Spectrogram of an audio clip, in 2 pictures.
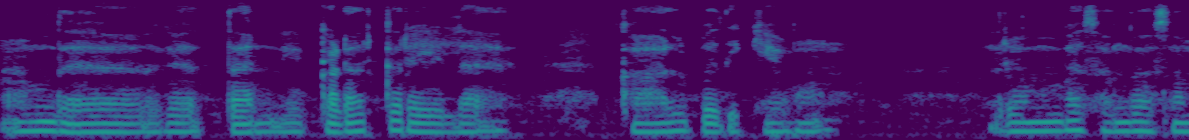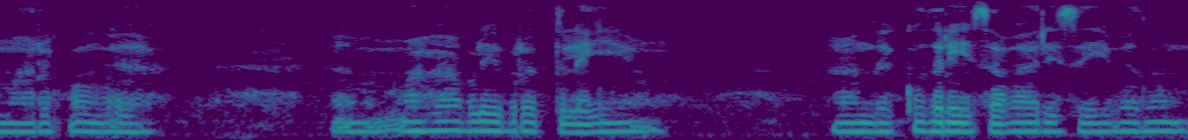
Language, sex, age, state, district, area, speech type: Tamil, female, 45-60, Tamil Nadu, Perambalur, rural, spontaneous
